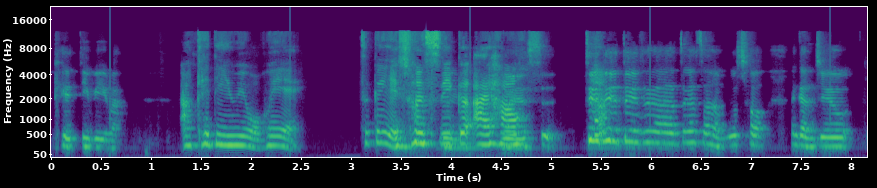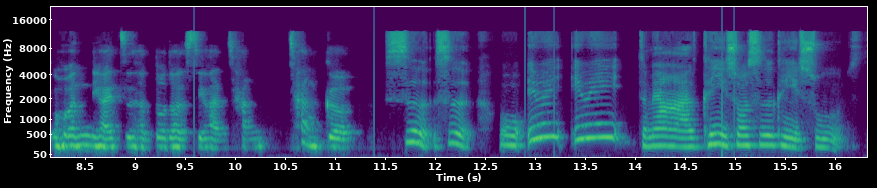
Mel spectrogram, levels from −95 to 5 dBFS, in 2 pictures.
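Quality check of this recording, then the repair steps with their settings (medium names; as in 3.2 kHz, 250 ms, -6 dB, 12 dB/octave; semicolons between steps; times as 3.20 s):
tick 33 1/3 rpm -17 dBFS
12.90 s: pop -15 dBFS
14.87 s: pop -12 dBFS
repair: de-click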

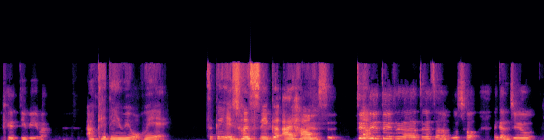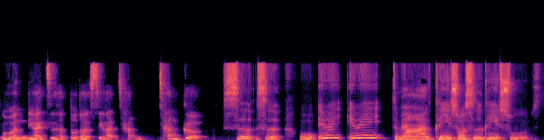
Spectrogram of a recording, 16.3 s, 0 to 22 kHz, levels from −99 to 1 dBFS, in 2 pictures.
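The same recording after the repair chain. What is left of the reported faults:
14.87 s: pop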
